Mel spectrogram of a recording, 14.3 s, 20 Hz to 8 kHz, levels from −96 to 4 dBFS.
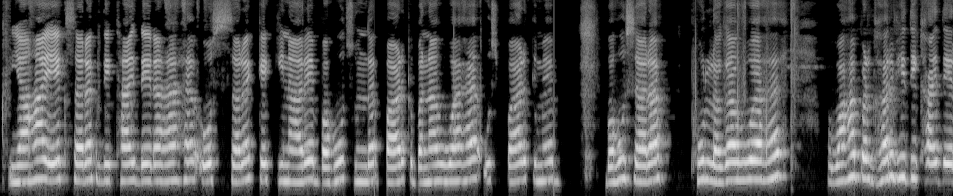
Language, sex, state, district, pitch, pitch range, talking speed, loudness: Hindi, female, Bihar, Sitamarhi, 260 Hz, 250-275 Hz, 140 wpm, -16 LUFS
